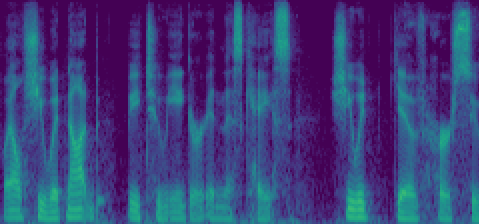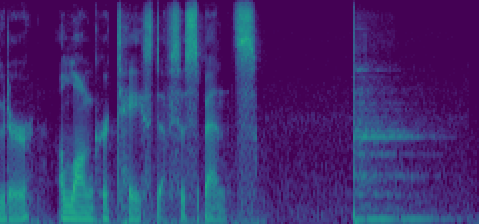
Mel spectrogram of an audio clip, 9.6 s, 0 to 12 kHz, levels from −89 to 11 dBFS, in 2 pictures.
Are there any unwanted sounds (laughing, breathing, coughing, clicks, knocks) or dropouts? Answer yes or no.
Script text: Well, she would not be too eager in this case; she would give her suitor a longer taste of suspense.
yes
